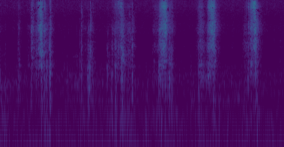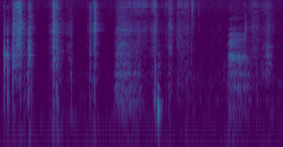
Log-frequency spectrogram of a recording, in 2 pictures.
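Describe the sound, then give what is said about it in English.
Tarot cards being shuffled by hand in a loose, uneven way, like a child would, a series of soft papery swishes and slaps at irregular intervals, with no one speaking. “I'll just have to kind of shuffle them like a child would.”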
